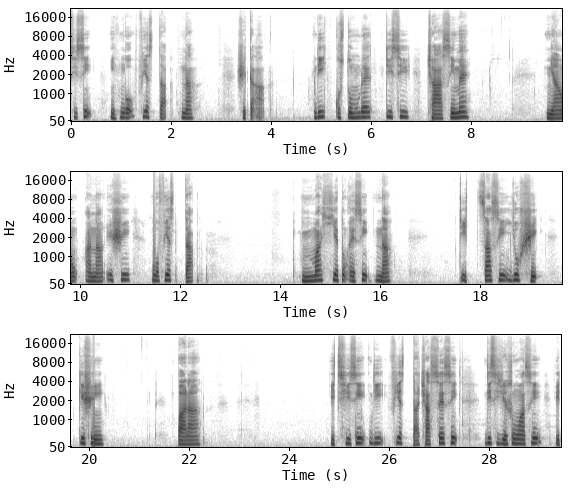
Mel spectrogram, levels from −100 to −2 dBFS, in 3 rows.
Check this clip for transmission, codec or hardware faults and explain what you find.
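Three repeated-buffer faults are audible in this speech. At 11.47–11.52 s, just after "ñao a na ixi", and at 20.06–20.11 s, a roughly 23 ms block plays twice more, dropping about 50 ms of audio. At 26.54–26.56 s, just before "chjasén sin ri", one extra play drops about 20 ms. Each time, fresh audio arrived late, so the device replayed its last block, which fits a 1024-sample buffer. The hard joins produce a brief stuttering buzz.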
